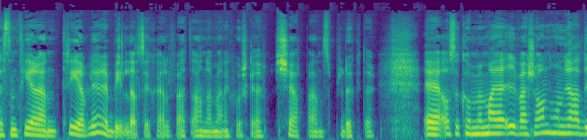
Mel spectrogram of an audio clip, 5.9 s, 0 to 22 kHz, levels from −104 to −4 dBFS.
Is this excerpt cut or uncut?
uncut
